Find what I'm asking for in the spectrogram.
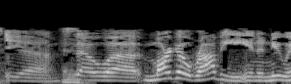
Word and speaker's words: Margot Robbie: That is still in theaters right now, and that stars, and we're going to say her name correctly for once, Margot Robbie. Not Margot.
